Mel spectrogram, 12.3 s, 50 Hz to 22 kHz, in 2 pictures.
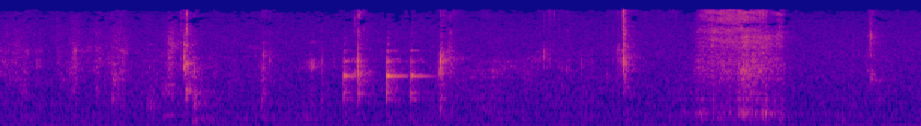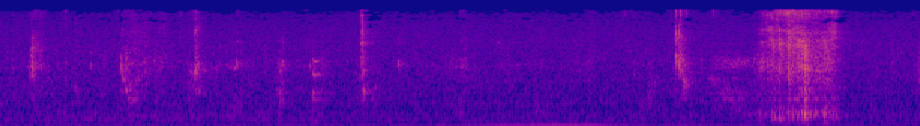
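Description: A person eating fried squid and shrimp: chewing with scattered small mouth and bowl clicks, and two short bursts of hiss, about 5 seconds in and near the end.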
